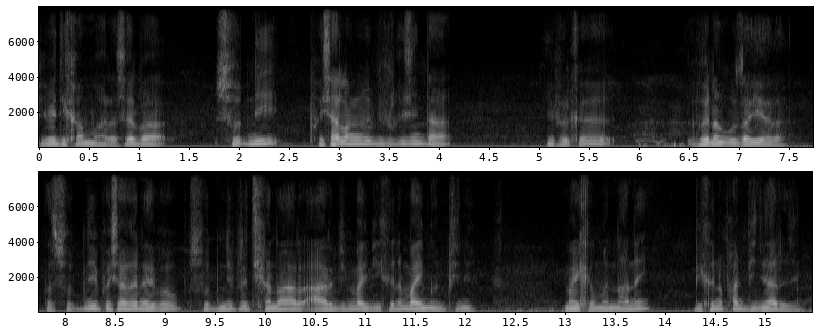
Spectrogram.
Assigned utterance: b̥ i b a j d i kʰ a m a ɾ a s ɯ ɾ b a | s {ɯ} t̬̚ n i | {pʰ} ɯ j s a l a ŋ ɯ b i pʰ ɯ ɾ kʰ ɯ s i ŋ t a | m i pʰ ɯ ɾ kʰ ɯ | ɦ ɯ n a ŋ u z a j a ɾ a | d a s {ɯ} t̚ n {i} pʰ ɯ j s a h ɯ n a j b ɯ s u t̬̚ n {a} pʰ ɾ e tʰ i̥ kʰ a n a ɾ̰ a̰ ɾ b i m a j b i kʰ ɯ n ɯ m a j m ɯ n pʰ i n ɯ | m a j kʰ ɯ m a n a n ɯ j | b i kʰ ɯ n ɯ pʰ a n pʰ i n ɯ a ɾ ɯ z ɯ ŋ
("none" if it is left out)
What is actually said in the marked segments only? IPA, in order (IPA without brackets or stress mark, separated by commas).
u, pʰ, u, i, i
